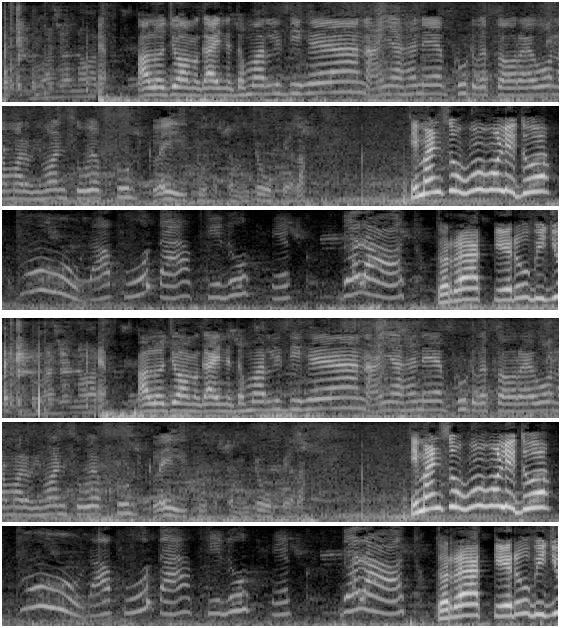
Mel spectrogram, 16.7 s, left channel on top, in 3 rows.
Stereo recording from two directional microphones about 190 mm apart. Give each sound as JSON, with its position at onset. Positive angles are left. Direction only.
{"t": 0.9, "sound": "speech", "side_deg": 5}
{"t": 9.6, "sound": "speech", "side_deg": -5}
{"t": 11.7, "sound": "a sound", "side_deg": -5}
{"t": 14.5, "sound": "speech", "side_deg": -10}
